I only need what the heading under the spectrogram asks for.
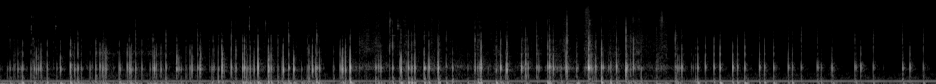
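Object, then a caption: Silicone pop-it fidget ball. A multicolored silicone pop-it fidget ball has its bubbles pressed and popped with fingertips and long nails. A rapid, steady stream of soft, dull pops and light clicks plays over a constant low hum, with a faint mid-pitched tone running beneath.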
